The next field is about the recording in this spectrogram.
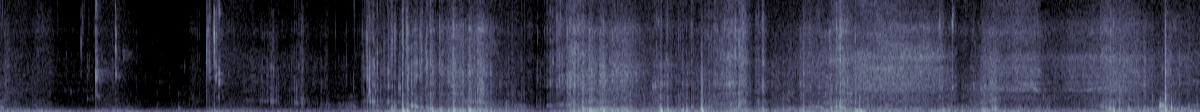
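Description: Someone chews crunchy chocolate key lime cookies, with many soft, crisp crunches in an uneven chewing rhythm, quiet throughout.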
